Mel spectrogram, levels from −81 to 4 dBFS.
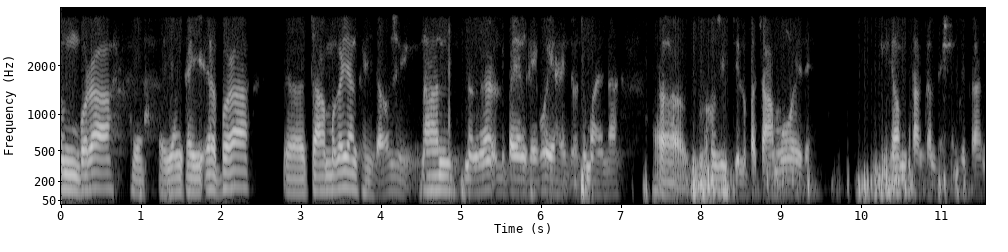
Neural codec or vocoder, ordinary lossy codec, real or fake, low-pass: none; none; real; 3.6 kHz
